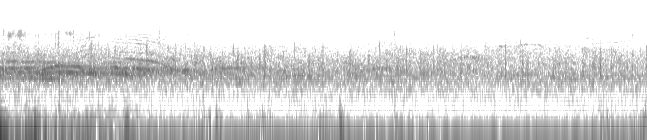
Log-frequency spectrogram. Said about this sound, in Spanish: Un aplauso fuerte que reciben estos abuelitos, bueno, no tan abuelitos.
